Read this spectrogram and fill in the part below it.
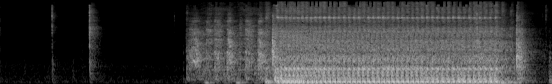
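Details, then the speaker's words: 2021 BMW G310R after replacing a failed ignition coil (misfire code 3A1DA0; it had cut out at 82 mph in sixth gear, then cranked with no start): clicks, then a first-try start and a steady, even idle. "there we are we're good to go we got a running motorcycle again"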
